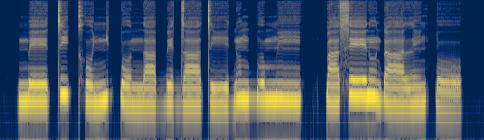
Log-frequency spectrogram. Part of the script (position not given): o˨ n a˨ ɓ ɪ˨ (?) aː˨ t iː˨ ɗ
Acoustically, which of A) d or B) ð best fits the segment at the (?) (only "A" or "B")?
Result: A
